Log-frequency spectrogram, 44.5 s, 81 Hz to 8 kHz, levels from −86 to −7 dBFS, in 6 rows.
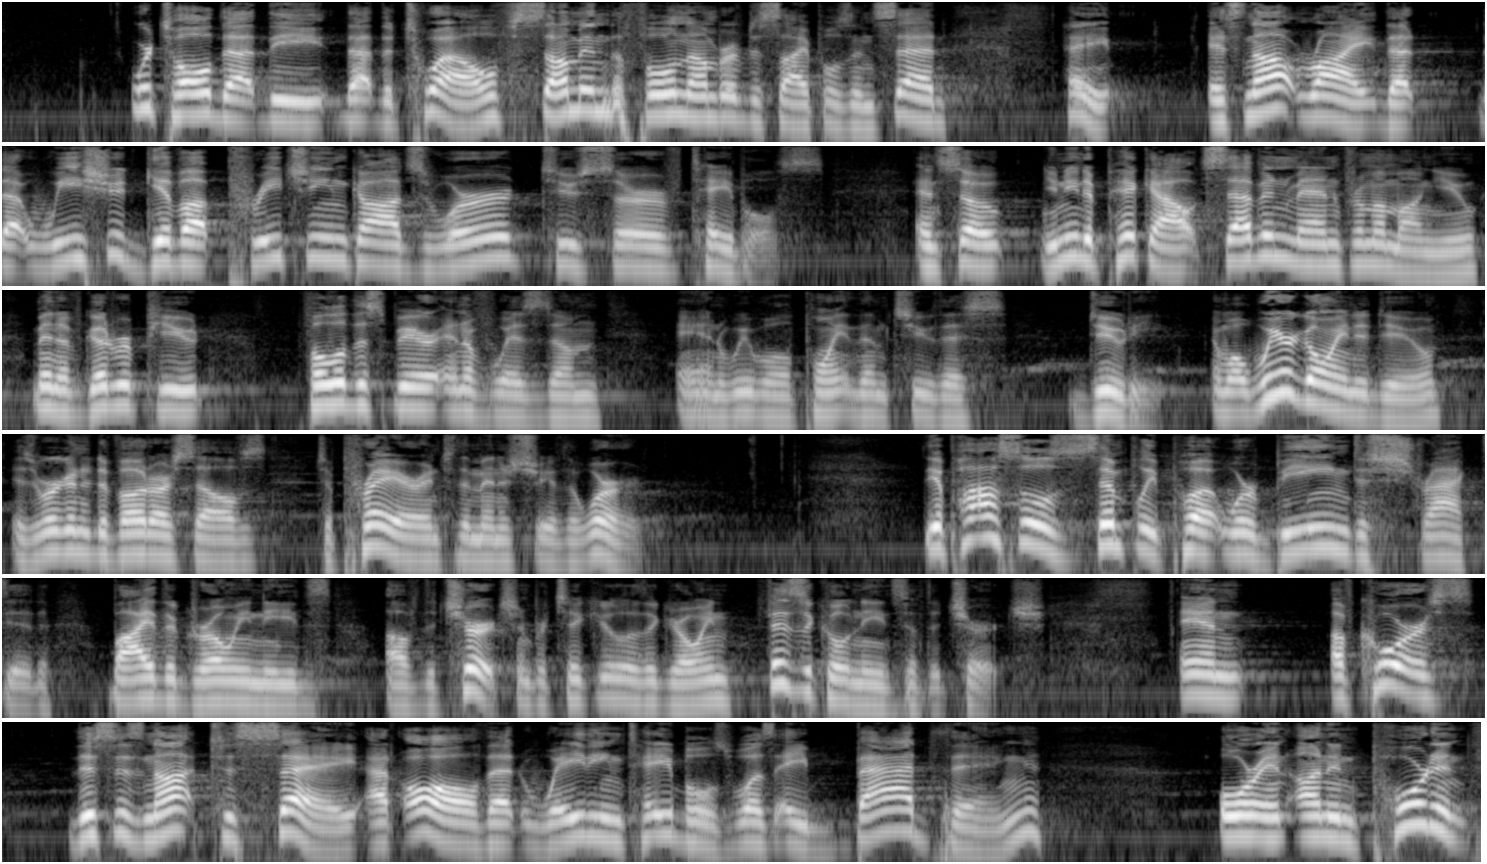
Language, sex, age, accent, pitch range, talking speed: English, male, 30-49, American, 130-180 Hz, 170 wpm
